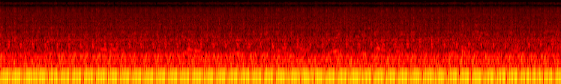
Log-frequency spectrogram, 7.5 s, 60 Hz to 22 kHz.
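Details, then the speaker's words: Free Mitsubishi 3000GT SL, front-wheel drive, first start of project car: idle with uneven, lumpy pulse and low stumbling beat about three times a second; not running on all six cylinders, two coil packs needed. Misfire. "you said it was running on six cylinders we wish it was so the car is not running on all six cylinders we gotta go buy two coil packs tomorrow"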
